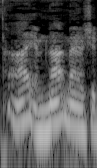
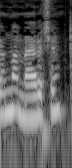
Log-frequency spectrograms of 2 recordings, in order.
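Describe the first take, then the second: First: Softer, with "not" leaned on; "I am not mad at you" slowed and quieter, every word apart; stress on not. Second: Said in the usual way. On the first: Real, not acted. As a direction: press on "not" gently to soothe a commenter. Reassuring a commenter, said twice.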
